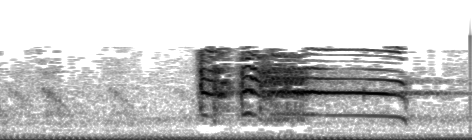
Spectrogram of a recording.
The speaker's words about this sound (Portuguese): E no mesmo instante o galo cantou.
